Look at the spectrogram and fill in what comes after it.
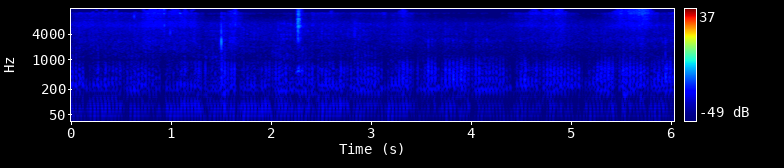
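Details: A soft, even purr from kittens nestled and playing in blankets, a constant low vibration with faint fabric brushing on top.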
